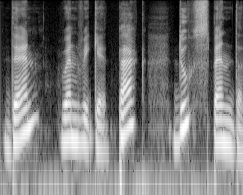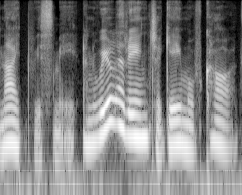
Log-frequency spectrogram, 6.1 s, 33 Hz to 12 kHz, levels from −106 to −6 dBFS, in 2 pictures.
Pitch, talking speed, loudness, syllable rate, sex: 180 Hz, 180 wpm, -17 LUFS, 3.8 syllables/s, female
